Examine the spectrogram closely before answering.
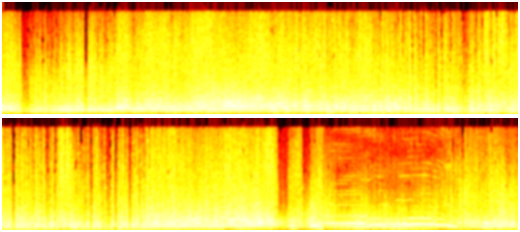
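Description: Steady rush of wind over the microphone of a camera carried by a skier going fast downhill, mixed with the skis running over the snow. Near the end a voice gives a long call that bends in pitch.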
